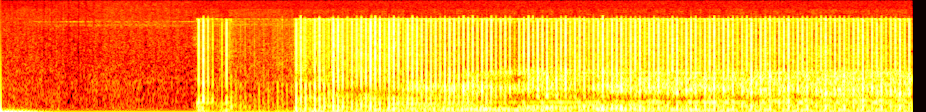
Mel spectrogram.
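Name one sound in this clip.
A vinyl record crackles softly in the run-out groove.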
